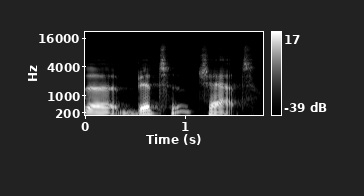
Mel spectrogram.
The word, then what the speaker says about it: BitChat: The name of it is BitChat. BITCHAT. It's also could be pronounced bitch at.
